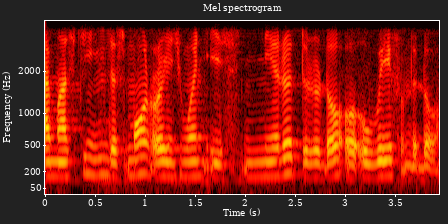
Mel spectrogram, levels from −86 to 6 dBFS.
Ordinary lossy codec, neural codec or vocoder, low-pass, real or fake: Opus, 64 kbps; none; 3.6 kHz; real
